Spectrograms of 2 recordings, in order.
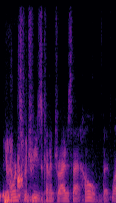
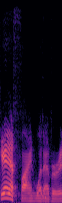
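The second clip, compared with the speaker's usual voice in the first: put-on cynical character voice, louder; 4 dB louder than usual. Retelling a game character brushing off the player: cynical Mort voice. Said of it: "the cynical".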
